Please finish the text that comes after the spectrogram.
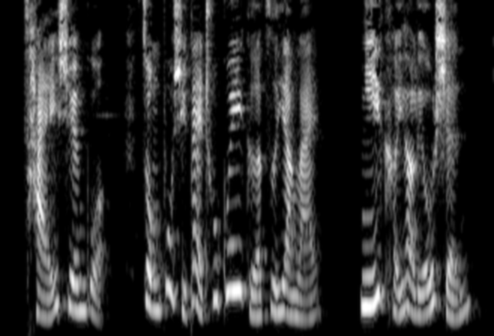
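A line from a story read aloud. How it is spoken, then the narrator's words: Laughing. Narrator (Chinese): 笑道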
